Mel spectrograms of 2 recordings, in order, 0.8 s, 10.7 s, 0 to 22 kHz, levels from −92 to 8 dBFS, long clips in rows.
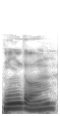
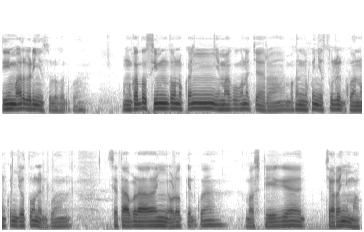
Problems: constant background noise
